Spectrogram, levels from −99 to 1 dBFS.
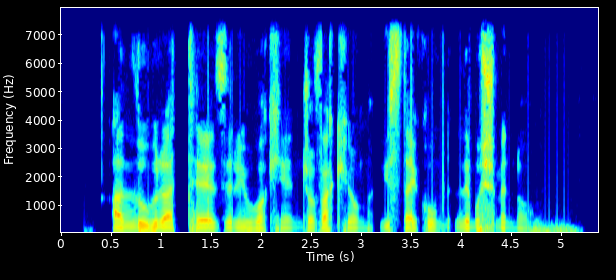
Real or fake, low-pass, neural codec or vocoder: real; 7.2 kHz; none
